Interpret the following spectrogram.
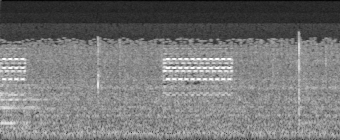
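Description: A telephone ringing with a trilling electronic ring, faint: one ring cuts off just after the start, and a second ring of about a second comes about two seconds in.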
